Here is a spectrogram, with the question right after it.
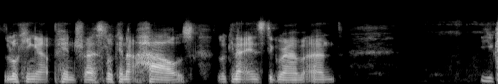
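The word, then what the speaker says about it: Houzz: So just to clarify the spelling for everyone, it's H-O-U-Z-Z, pronounced mm-hmm. House. Cool. – House, yeah.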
